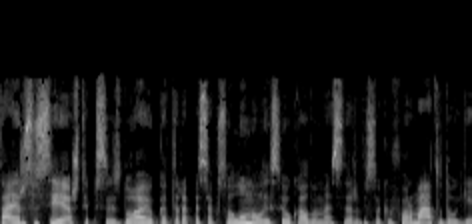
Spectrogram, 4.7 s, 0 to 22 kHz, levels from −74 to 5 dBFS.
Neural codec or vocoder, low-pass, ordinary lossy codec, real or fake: none; 14.4 kHz; MP3, 64 kbps; real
